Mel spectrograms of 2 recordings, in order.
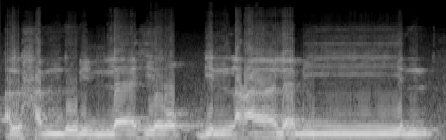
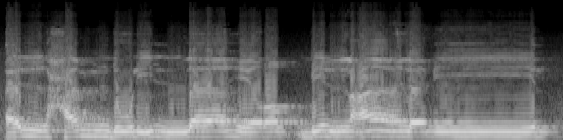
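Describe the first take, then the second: First: It is recited at a flat, level pitch. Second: It is recited at a high pitch. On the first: "Atau datar semua" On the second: "dari pertama nadanya tinggi"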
